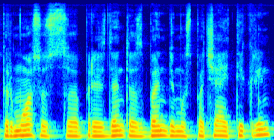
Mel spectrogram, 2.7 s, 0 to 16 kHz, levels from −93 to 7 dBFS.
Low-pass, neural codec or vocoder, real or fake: 14.4 kHz; none; real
